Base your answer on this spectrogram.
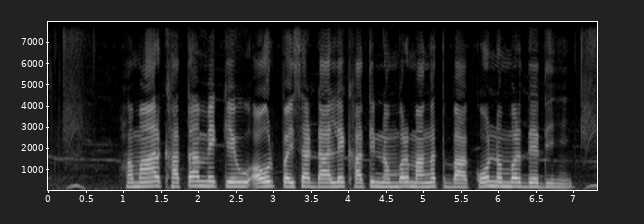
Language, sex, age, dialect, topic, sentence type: Bhojpuri, male, <18, Southern / Standard, banking, question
